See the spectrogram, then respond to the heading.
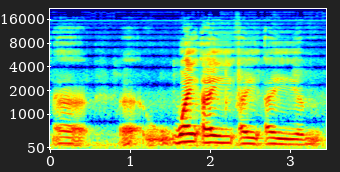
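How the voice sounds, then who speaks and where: A man talks at a very slow pace with audible room echo. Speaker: professor. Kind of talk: lecture. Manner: halting, many hesitations.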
